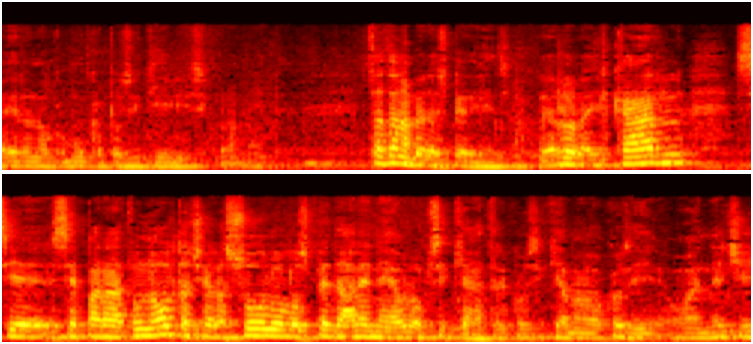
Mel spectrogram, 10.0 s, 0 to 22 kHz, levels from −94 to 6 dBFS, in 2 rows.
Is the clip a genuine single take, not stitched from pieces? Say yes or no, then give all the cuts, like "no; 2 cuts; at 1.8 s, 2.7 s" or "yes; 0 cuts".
no; 2 cuts; at 3.6 s, 5.3 s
